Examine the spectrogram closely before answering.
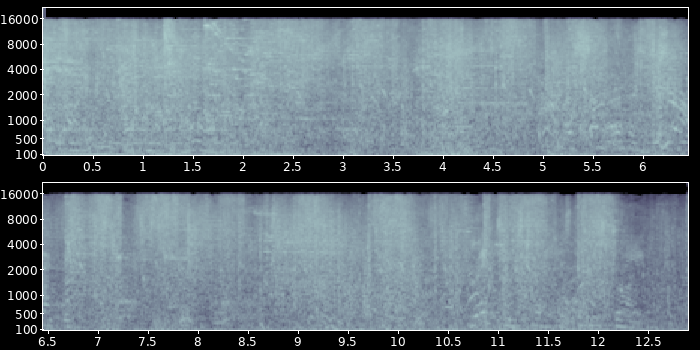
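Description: Video game spells and attacks crackle and boom in quick bursts.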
